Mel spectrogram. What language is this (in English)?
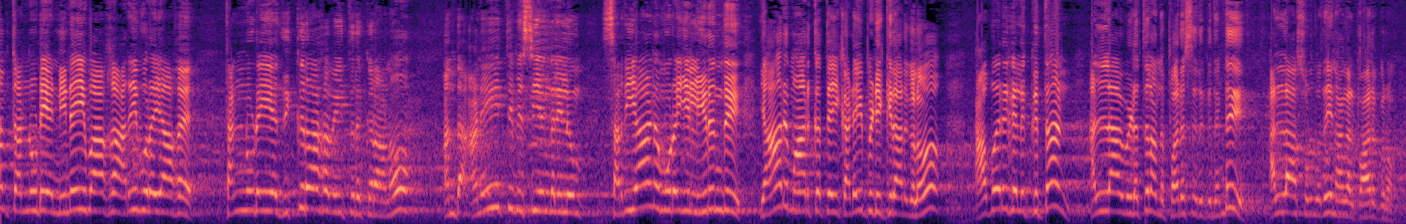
Tamil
